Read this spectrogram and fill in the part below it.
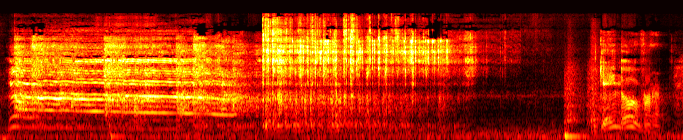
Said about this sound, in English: Now that sound indicates death by pit, meaning I've fallen into a pit.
